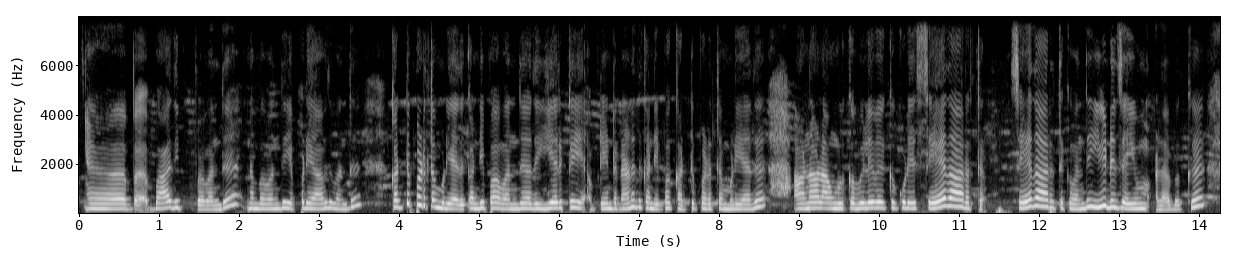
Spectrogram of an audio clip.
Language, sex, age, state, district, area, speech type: Tamil, female, 30-45, Tamil Nadu, Coimbatore, rural, spontaneous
